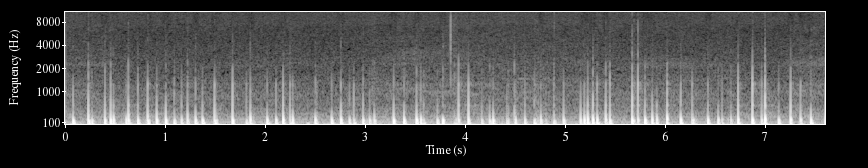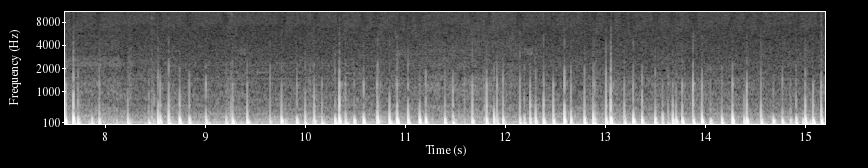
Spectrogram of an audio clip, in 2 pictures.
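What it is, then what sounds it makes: Cork board. A round, flat cork board held in both hands is tapped rapidly with fingernails on its cork face. The result is a fast, steady stream of dull, low thuds with no ring, with almost all the energy in the deep low end and nothing bright.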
